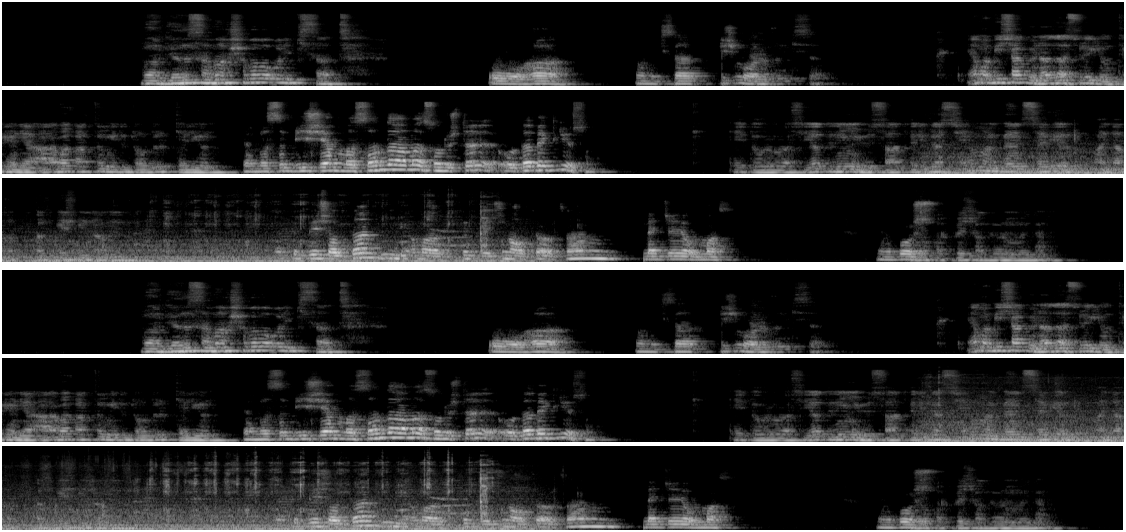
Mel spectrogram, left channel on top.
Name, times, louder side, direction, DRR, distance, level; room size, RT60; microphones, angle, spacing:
voice 1, 1.4-3.7 7.5-8.2 9.3-13.4 18.5-23.8 31.5-32.9, equal, 5° left, 0 dB, 7.0 m, -28 dB
voice 2, 4.9-5.6 6.3-7.7 13.6-17.1 19.6-19.8 25.2-28.6 28.8-29.7 31.2-31.7, left 1 dB, 35° left, 6 dB, 3.1 m, -23 dB
Cutlery silverware, 20.3-28.1, right 2 dB, 80° right, 1.2 m, -31 dB
20.0 x 8.3 x 5.4 m, 0.37 s
head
